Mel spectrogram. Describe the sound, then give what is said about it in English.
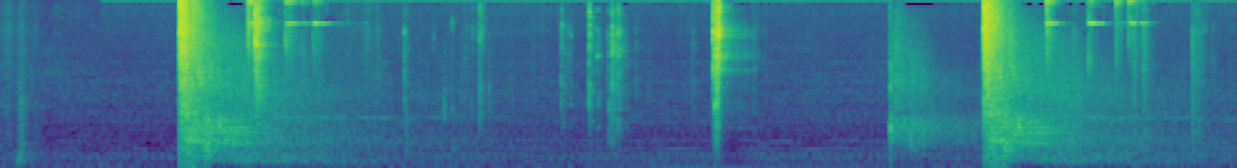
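Gunshots striking a steel target: a few sharp cracks spaced seconds apart, each followed by a ringing metallic decay, with quieter clicks and small knocks between them. “Let's go ahead and pick a new target, put three rounds on it, and we'll save the rest of these for the long range.”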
